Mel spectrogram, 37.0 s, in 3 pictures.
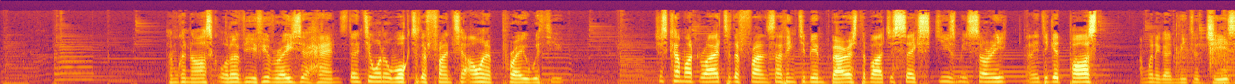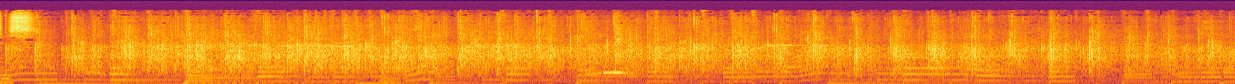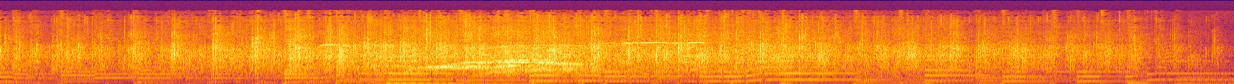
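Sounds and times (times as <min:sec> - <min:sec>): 
speech: 0:01.7 - 0:05.7, 0:06.6 - 0:12.8
audience applause: 0:12.4 - 0:37.0.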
